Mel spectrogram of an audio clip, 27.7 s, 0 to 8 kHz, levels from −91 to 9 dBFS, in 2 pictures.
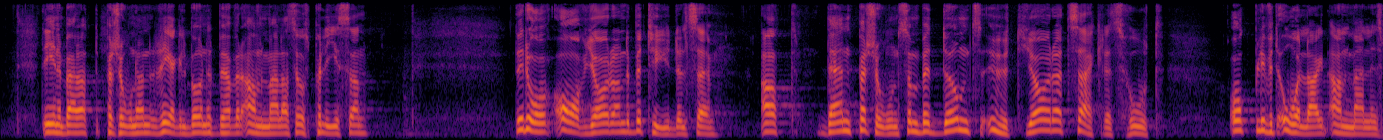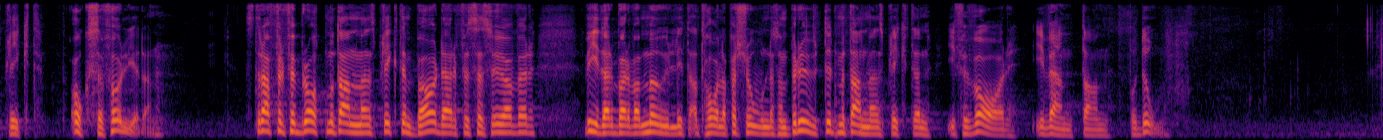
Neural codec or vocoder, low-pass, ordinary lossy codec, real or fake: none; 7.2 kHz; none; real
